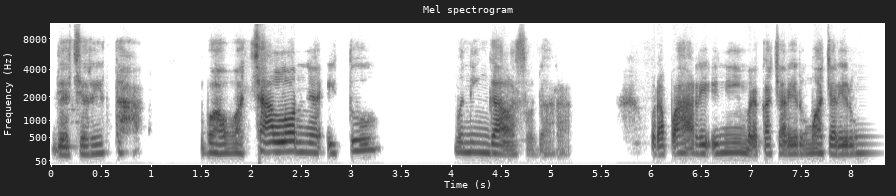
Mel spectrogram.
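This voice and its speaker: Middle-aged woman, earnest testimony teller, very gravelly voice, voices the dialogue she recalls, dry close sound. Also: fairly low pitch, fairly even intonation, normal speed, pauses often, no echo. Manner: earnest, keeps addressing listeners as brothers and sisters; acts out quoted dialogue. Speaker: woman giving a conversion testimony. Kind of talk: personal testimony storytelling.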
